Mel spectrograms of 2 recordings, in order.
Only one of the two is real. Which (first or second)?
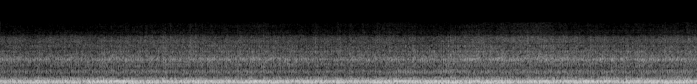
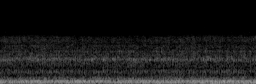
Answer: first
